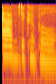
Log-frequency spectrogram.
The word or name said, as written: abdicable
